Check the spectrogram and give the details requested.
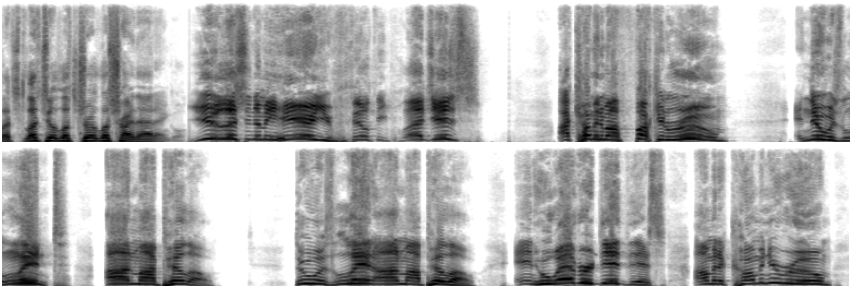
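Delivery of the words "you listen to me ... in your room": higher-pitched military drill-instructor tirade. Trying a military voice with frat-kid wording, addressing pledges: military voice. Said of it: "I'm going to go for the military voice".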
